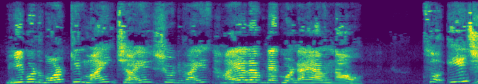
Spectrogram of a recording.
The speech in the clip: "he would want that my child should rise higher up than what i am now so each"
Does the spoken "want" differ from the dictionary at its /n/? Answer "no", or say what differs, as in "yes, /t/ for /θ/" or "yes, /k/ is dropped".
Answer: yes, /n/ is dropped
